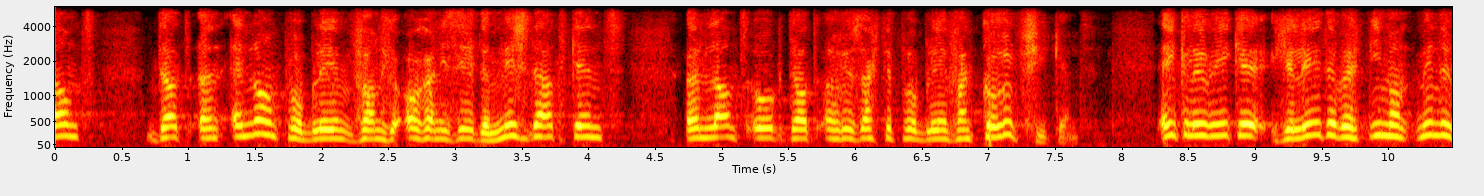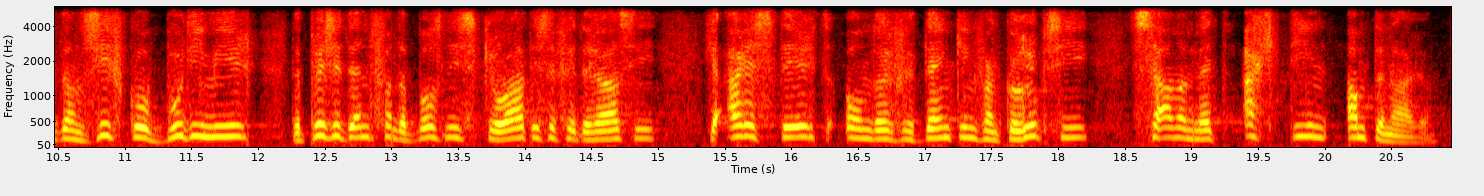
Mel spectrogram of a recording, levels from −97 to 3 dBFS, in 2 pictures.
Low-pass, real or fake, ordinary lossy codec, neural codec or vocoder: 5.4 kHz; real; Opus, 16 kbps; none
